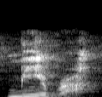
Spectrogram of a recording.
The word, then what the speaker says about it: myrrha: Actually, in Ethiopia and in Somaliland and in Somalia, it's only pronounced myrrha.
